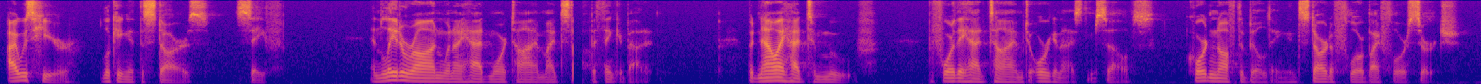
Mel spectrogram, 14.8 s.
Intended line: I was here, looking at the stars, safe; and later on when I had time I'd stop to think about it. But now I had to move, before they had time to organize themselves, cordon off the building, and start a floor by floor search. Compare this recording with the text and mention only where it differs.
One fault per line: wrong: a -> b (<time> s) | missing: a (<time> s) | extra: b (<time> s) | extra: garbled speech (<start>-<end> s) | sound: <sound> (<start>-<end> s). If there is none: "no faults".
extra: more (4.9 s)
sound: dropout (5.7-5.8 s)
